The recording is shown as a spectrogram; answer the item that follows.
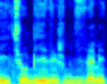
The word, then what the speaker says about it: Ithurbide: même voulu en changer tellement personne n'arrive à prononcer Ithurbide et je me disais mais tout le monde se fout de moi il turbine grosbille c'était chiant quand j'étais petite mais j'ai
